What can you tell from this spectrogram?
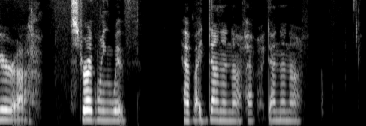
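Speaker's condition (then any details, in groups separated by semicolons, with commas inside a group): ALS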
